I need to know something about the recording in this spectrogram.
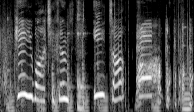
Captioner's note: oinks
